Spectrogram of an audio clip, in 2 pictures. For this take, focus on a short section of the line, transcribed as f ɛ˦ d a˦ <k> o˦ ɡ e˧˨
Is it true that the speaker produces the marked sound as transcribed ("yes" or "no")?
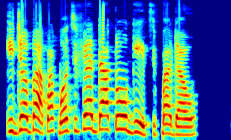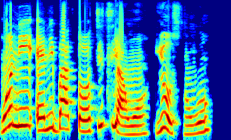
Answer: no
